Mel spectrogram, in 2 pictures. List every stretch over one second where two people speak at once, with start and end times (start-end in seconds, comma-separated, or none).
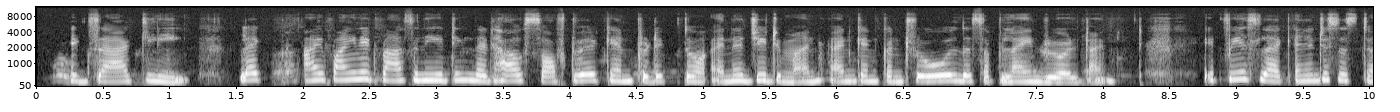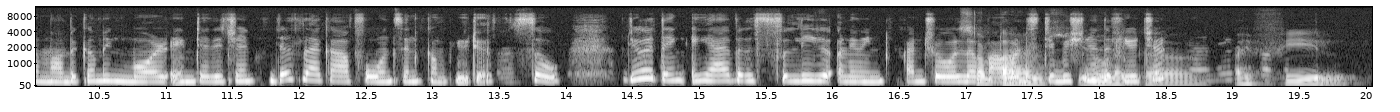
16.9-18.5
